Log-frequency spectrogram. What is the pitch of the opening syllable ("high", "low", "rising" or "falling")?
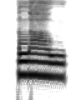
low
